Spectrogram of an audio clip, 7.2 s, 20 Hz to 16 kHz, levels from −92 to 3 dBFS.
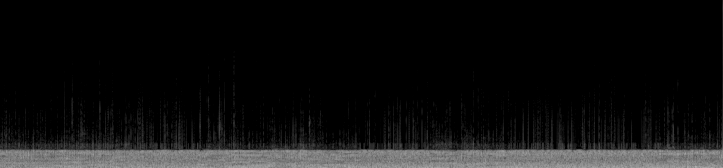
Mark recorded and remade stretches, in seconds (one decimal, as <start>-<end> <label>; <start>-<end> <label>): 0.0-1.3 remade; 1.3-2.0 recorded; 2.0-3.6 remade; 3.6-4.3 recorded; 4.3-5.1 remade; 5.1-6.6 recorded; 6.6-7.2 remade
